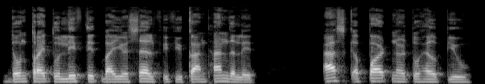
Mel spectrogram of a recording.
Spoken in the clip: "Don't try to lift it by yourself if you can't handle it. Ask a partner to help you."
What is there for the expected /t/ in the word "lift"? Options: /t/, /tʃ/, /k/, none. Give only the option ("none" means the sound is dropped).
/t/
